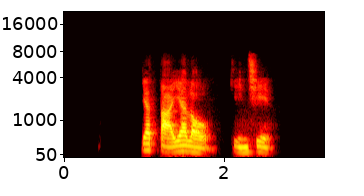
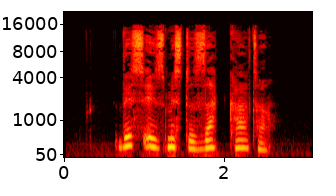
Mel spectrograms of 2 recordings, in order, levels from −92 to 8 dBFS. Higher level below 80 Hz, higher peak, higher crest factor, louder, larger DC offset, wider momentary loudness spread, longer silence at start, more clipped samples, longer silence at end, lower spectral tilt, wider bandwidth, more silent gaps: about the same, -64 dBFS vs -64 dBFS; first, -2 dBFS vs -10 dBFS; about the same, 20 dB vs 20 dB; first, -20 LUFS vs -26 LUFS; neither; first, 13 LU vs 10 LU; first, 1 s vs 0.7 s; neither; first, 0.7 s vs 0.55 s; about the same, -4.5 dB/octave vs -3.5 dB/octave; second, 7.8 kHz vs 16 kHz; first, 2.01-2.05 s vs none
